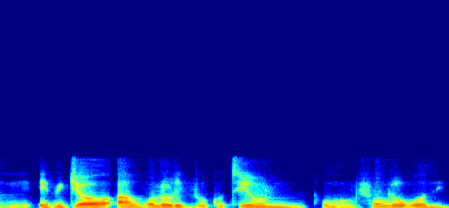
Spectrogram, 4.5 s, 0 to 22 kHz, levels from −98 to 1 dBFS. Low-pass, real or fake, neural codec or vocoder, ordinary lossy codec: 5.4 kHz; fake; codec, 16 kHz, about 1 kbps, DyCAST, with the encoder's durations; AAC, 32 kbps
